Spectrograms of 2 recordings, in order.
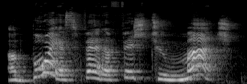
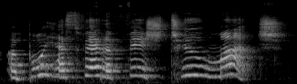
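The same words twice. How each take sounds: First: Fireman repeating. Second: High, urgent radio report; policeman on radio. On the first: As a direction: repeat it back firmly and loud. Fireman repeats reply on radio. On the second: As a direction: report it in alarm, pitched up. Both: A narrator's reading.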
